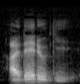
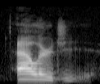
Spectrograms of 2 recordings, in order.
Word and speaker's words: allergy: The second word that you cannot communicate with the katakana pronunciation is aderugi. Okay? Aderugi. Alright, so in English, that word is of course allergy. Okay, one more time. Allergy. Alright, so I remember a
